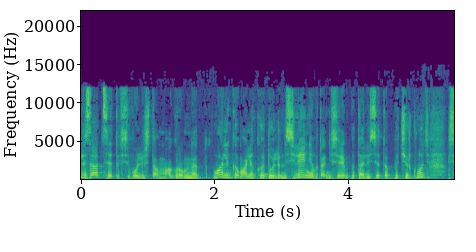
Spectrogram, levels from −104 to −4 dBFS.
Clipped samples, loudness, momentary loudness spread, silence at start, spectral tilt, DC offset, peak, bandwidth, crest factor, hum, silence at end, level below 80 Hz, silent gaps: under 0.1%; -20 LUFS; 5 LU; 0 s; -3.5 dB/octave; under 0.1%; -6 dBFS; 13 kHz; 14 dB; none; 0 s; -46 dBFS; none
